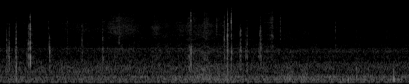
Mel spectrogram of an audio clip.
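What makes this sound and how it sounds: Fingertips click the buttons and thumbsticks of a hollow black plastic Xbox 360 controller. Quiet, sharp plastic clicks and taps come scattered over a steady low hiss, each one brief and bright with almost no ring.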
